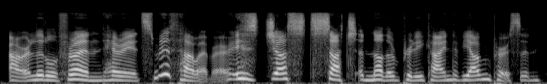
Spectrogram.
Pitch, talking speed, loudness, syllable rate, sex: 205 Hz, 165 wpm, -18 LUFS, 4.4 syllables/s, female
